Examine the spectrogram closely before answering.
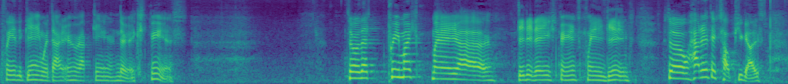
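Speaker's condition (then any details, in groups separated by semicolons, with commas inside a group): Deafness; uses American Sign Language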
